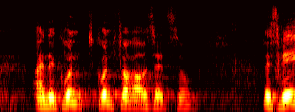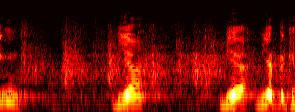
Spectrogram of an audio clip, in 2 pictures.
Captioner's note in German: Beifall bei der SPD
